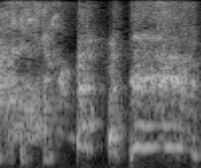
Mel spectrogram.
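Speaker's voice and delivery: high-pitched burst of laughter; real laugh. Real, not acted. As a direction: crack up laughing. Real laugh at the odd story.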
